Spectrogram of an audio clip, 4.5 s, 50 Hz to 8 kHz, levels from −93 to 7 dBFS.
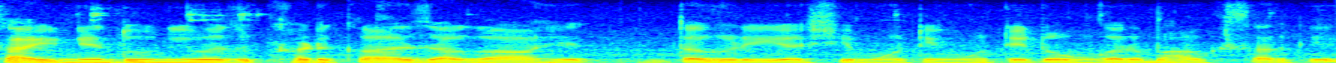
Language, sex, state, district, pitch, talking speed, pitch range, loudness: Marathi, female, Goa, North and South Goa, 160 Hz, 175 wpm, 155-170 Hz, -19 LUFS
